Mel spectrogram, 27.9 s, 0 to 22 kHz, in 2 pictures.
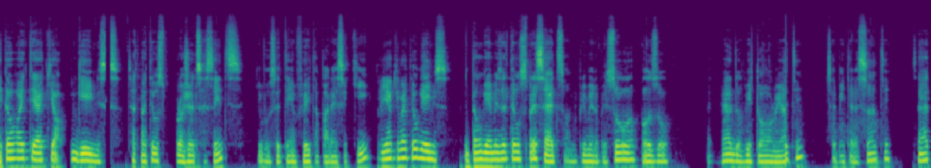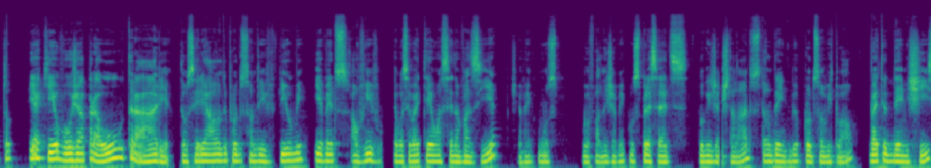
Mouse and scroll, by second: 6.1 click, 7.6 click, 9.9 click, 11.2 click, 12.8 click, 19.2 click, 25.7 click, 27.4 click.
